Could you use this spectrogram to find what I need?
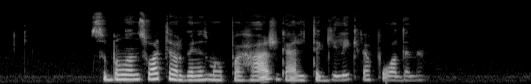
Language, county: Lithuanian, Kaunas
